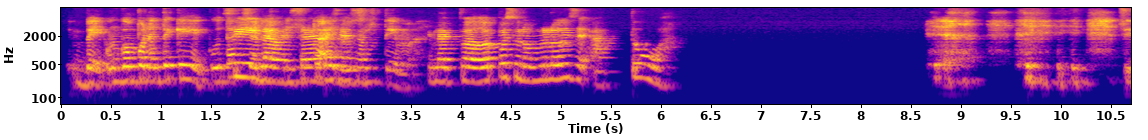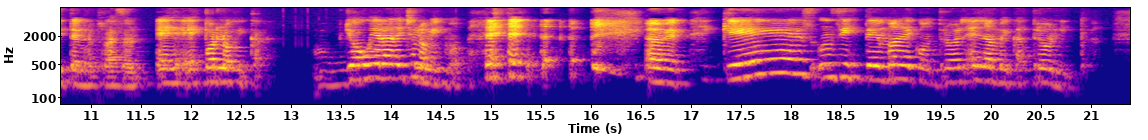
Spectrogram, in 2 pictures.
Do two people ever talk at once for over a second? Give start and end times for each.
1.6-3.0

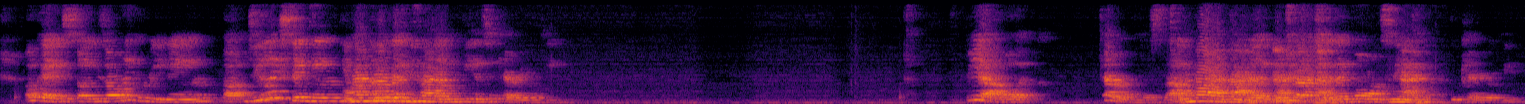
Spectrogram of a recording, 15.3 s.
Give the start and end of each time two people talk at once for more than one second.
3.4-4.6, 11.8-13.4

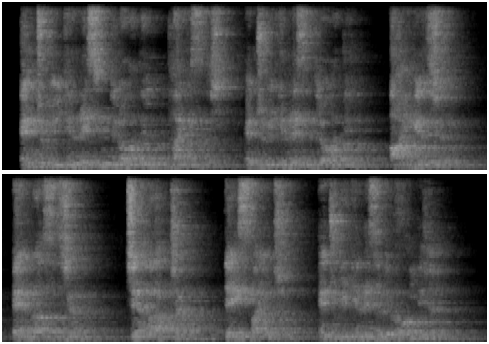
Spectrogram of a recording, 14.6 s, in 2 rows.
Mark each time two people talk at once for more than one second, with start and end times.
12.2-13.6

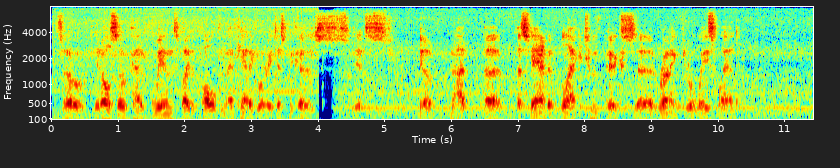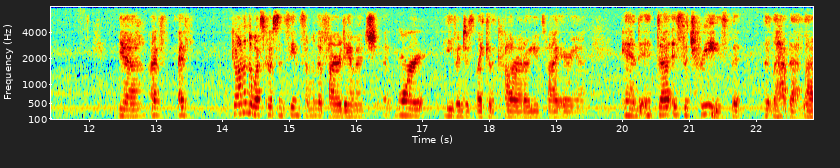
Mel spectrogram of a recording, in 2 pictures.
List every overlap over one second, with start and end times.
none

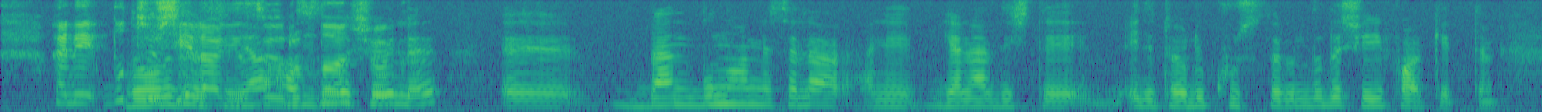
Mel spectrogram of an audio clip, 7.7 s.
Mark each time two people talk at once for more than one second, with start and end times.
0.7-2.0

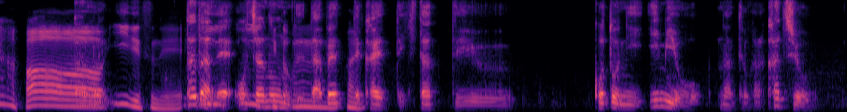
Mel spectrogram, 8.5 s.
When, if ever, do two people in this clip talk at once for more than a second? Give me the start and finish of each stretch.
1.9-3.7

